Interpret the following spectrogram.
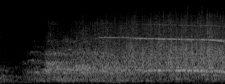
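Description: Studio audience applauding, starting about half a second in and settling into steady clapping.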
